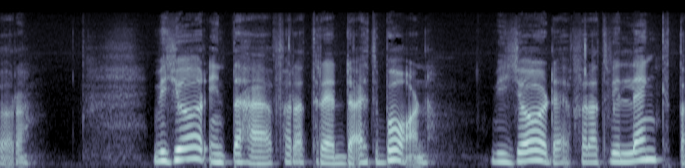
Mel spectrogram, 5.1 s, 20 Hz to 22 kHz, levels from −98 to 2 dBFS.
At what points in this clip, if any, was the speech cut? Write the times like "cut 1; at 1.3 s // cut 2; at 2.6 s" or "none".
none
